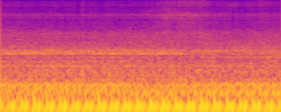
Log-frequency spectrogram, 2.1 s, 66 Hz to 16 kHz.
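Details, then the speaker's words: 1993 Ford F-150 5.0 (302) with C6, cold start near 0 degrees after a new water temp sensor: loud, deep V8 rumble with steady low pulses and no misses, loud filter; normal cold fast idle, no check engine light. "It's gonna be really, really loud right now because it's cold, and that filter, well, it's loud."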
